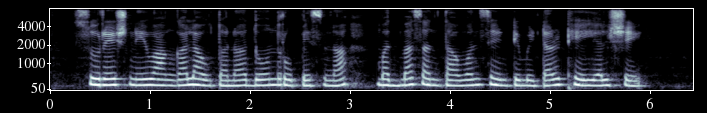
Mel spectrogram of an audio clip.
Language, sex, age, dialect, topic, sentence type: Marathi, female, 18-24, Northern Konkan, agriculture, statement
